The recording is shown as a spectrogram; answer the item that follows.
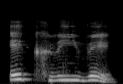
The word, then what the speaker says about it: écrivez: So you tell me how to read this, because this is an accent like bottom to top. It is going towards right hand side. The sound is Écrivez.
